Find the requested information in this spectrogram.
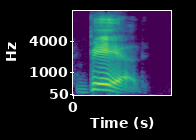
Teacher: the Mid-Atlantic short A sound, is pronounced like long schwa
